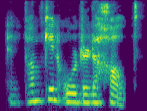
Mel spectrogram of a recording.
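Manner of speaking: ordinary delivery, nothing marked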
